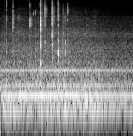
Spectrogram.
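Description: Faint computer-keyboard typing as a file path is edited: a quick run of key clicks in the first second, thinning out after that, over a steady low hum.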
